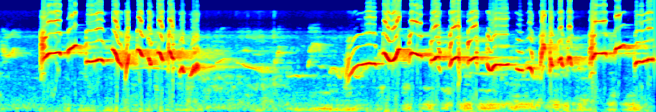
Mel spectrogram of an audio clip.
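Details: Oriental magpie-robin singing melodious ngeplong phrases, used as a lure to make young magpie-robins sing; loud whistled slurs and rapid chatter, a soft mid-clip lull, then renewed varied whistling.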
